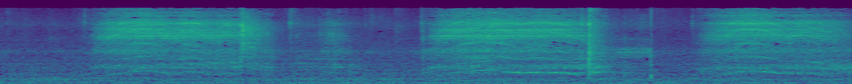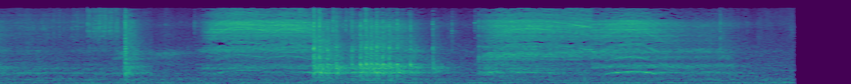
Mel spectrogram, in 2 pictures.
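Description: Corded electric drill boring into a PVC frame, run in five short bursts of one to two seconds each, its motor pitch rising and falling with the trigger, with a few sharp clicks between bursts.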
